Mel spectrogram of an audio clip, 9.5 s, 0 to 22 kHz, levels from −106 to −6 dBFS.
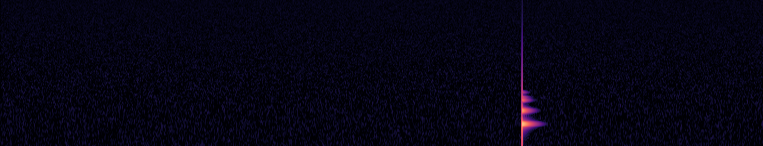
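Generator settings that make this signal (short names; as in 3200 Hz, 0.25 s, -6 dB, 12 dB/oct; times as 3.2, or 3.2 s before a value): skin hit, lowest mode 614 Hz, decay 0.24 s, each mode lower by 9.5 dB, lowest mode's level -15.5 dB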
